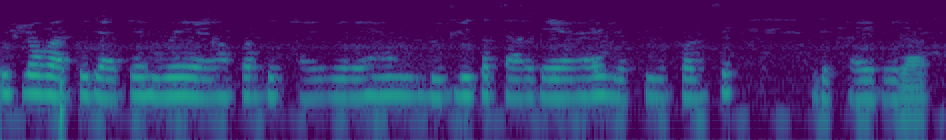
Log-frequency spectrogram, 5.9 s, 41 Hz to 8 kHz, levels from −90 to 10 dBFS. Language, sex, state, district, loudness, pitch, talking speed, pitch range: Hindi, female, Uttar Pradesh, Gorakhpur, -43 LUFS, 210 Hz, 235 wpm, 205-215 Hz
